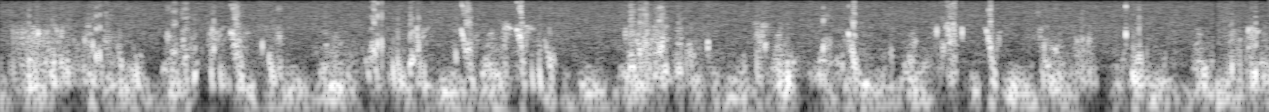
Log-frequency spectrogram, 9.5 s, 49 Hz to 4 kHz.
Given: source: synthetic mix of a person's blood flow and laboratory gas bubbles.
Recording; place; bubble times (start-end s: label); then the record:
Doppler ultrasound of blood flow; precordium
0.03-1.08 s: bubbles
1.24-1.89 s: bubbles
1.93-2.15 s: bubbles
2.33-3.24 s: bubbles
3.38-3.70 s: bubbles
3.75-4.18 s: bubbles
4.64-5.39 s: bubbles
5.63-5.80 s: bubbles
5.87-5.96 s: bubbles
6.05-6.55 s: bubbles
6.66-6.71 s: bubbles
6.76-6.89 s: bubbles
6.98-7.25 s: bubbles
7.37-7.51 s: bubbles
7.76-8.00 s: bubbles
8.03-8.24 s: bubbles
8.39-8.66 s: bubbles
9.17-9.47 s: bubbles
From the record:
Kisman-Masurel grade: 343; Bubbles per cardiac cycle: rolling drumbeat, 9 or more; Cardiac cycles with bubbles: 100%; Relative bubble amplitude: loud (0.450 to 0.775); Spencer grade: 3 (all of the cardiac periods contain showers or single bubble signals, but not dominating or overriding the cardiac motion signals); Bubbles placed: anywhere in the cardiac cycle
